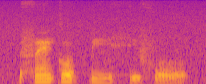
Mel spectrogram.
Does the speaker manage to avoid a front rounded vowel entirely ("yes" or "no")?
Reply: yes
